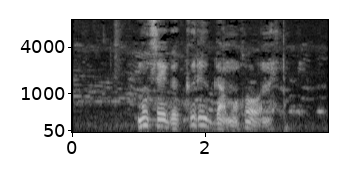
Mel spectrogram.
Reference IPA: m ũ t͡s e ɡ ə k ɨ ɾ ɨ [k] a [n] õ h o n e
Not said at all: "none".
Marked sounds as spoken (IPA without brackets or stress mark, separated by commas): ɡ, m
